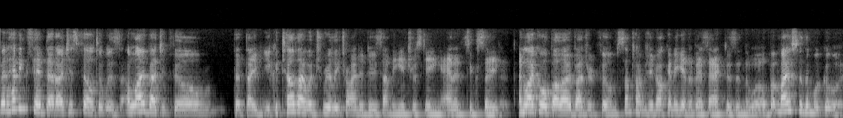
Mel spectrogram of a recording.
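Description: Talking at a very fast pace with hardly any pauses, a man with an Australian accent uses a fairly high pitch and lively intonation. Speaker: film review podcast host. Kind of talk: casual chat.

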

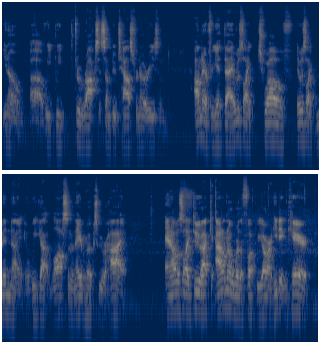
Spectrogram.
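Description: In an American accent, a man with a normal speaking voice talks at a fairly quick pace, medium in pitch with fairly even intonation. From US South. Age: 20s. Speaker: stand-up comedian. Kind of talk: casual chat.

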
